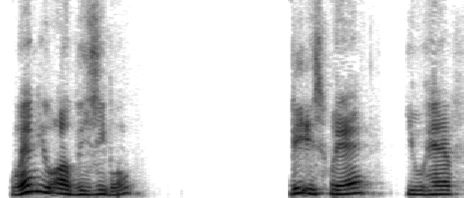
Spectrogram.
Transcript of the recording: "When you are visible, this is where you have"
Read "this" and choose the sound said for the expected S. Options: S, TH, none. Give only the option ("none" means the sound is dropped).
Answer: none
